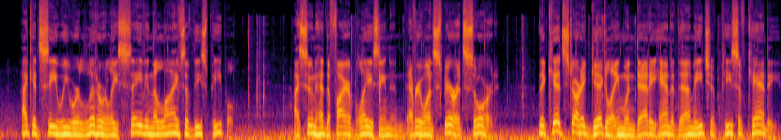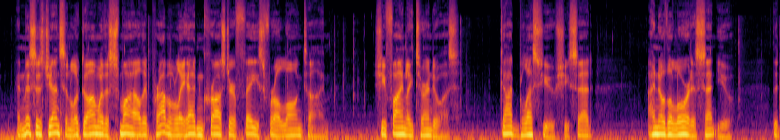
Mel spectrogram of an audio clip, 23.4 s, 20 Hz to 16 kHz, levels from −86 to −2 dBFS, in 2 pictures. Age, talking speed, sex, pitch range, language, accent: 50-69, 180 wpm, male, 110-140 Hz, English, American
